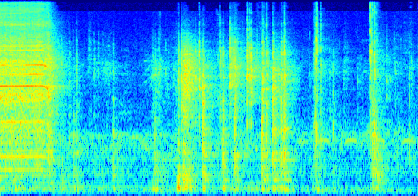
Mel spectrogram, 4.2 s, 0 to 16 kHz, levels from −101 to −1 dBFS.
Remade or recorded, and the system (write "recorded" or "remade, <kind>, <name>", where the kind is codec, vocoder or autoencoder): recorded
